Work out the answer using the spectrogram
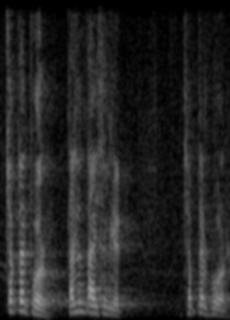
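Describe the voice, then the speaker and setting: A Filipino man preaching a sermon as pastor, searching aloud for words and rising to shouted declarations. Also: high-pitched, lively intonation, a little slow, lo-fi sound. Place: church hall. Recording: long church hall reverb.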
